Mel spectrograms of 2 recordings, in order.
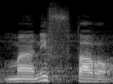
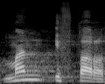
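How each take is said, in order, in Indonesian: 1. Kata-kata itu disambung dengan bunyi i tambahan. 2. Kedua kata itu dipisah, tidak disambung. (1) "Maka sambungannya adalah maniftara" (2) "Tidak mengatakan man iftara"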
